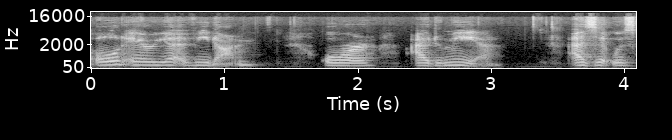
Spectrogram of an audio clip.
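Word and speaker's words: Idumea: south including the old area of edon or aydumiyah as it was called in new testament times in case i mispronounced that edom is e-d-o-m is i-d-u-m-e-a its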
